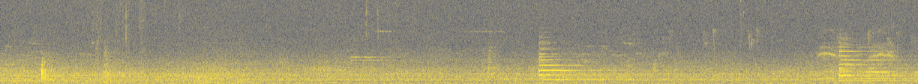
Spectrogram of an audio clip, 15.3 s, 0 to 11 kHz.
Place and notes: {
  "title": "Villa Arson, Nice, France - Bells and Birds near Villa Arson",
  "date": "2015-03-13 09:49:00",
  "description": "Besides the birdlife and traffic around the Villa Arson a bell is slowly tolling from the church of St Batholome.",
  "latitude": "43.72",
  "longitude": "7.25",
  "altitude": "71",
  "timezone": "Europe/Paris"
}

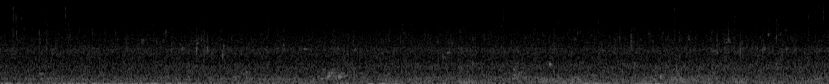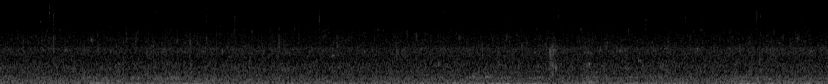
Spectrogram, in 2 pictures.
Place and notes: {
  "title": "Quayside, Ouseburn, Newcastle upon Tyne, United Kingdom - Quayside, Ouseburn",
  "date": "2019-10-13 15:43:00",
  "description": "Walking Festival of Sound\n13 October 2019\nTandem cyclist and bobbing boats in the rain.",
  "latitude": "54.97",
  "longitude": "-1.59",
  "altitude": "2",
  "timezone": "Europe/London"
}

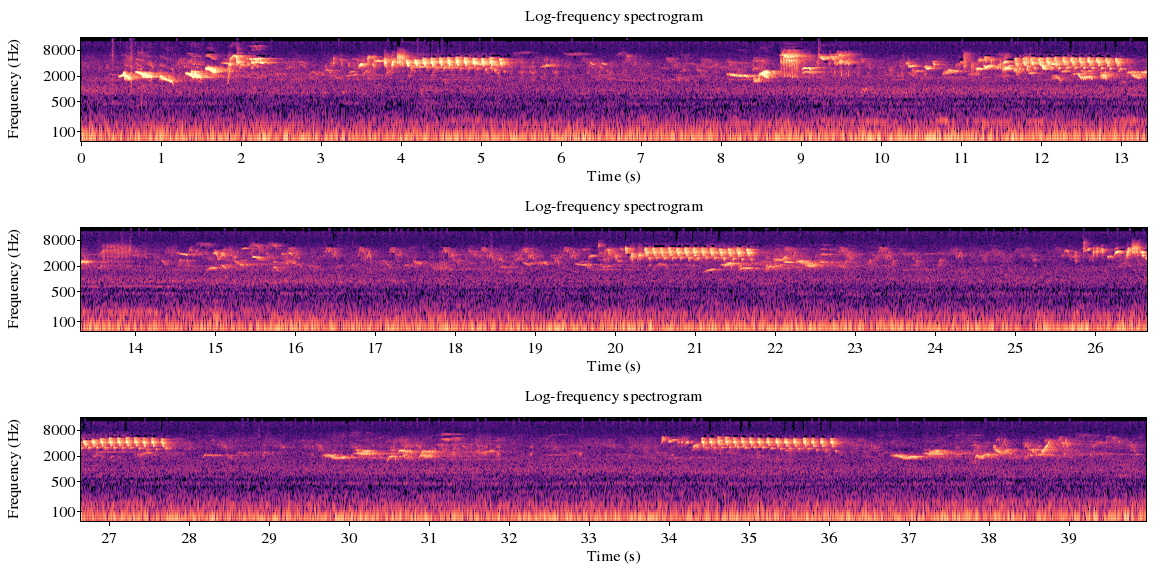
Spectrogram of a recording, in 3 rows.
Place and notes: {
  "title": "The nightingale's perspective, The Wet Triangle, Brehmestraße, Berlin, Germany - The nightingale's perspective",
  "date": "2022-06-02 08:27:00",
  "description": "Recorded from an audio stream left overnight at this location. The mics were hidden in a thick bramble bush. The recording starts as a nice morning atmosphere with distance bell. A lesser whitethroat and blackbird are singing. The nightingale is sings very close by (would not happen if the recordist was personally present). It seems as if we are listening from his perspective. Around 7min30 dogs and (human) dog walkers pass by chatting. Again I get the rather odd impression that I'm hearing what the nightingale is hearing. He does pause slightly, maybe just checking, before singing again.",
  "latitude": "52.56",
  "longitude": "13.40",
  "altitude": "42",
  "timezone": "Europe/Berlin"
}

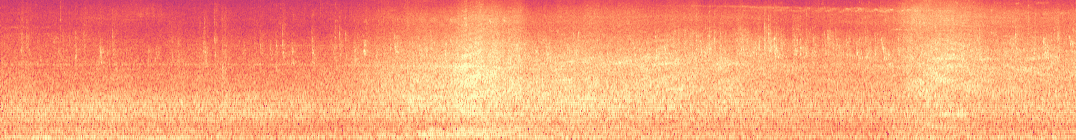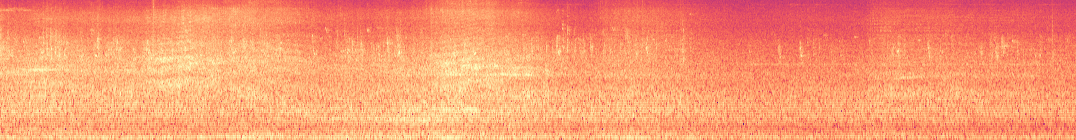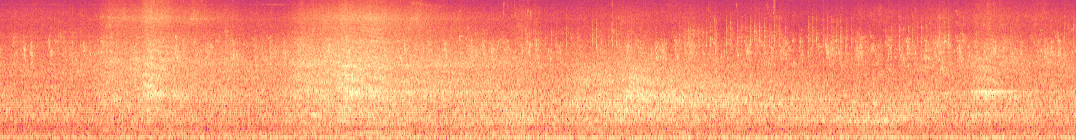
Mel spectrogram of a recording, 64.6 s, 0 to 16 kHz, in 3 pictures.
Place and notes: {
  "title": "Zhuanyao Rd., Changhua City - next to the high-speed road",
  "date": "2017-02-15 12:54:00",
  "description": "next to the high-speed road, Traffic sound, The sound of birds\nZoom H2n MS+XY",
  "latitude": "24.08",
  "longitude": "120.52",
  "altitude": "19",
  "timezone": "GMT+1"
}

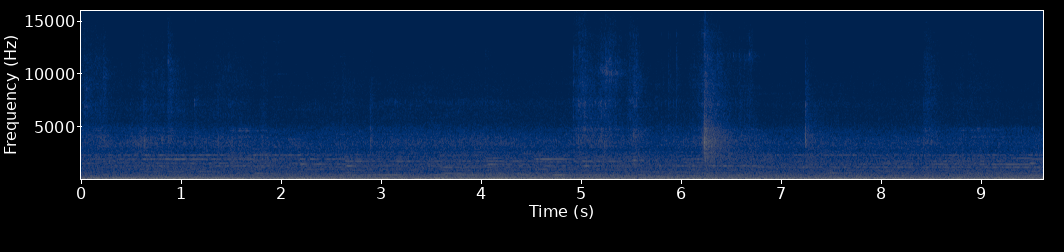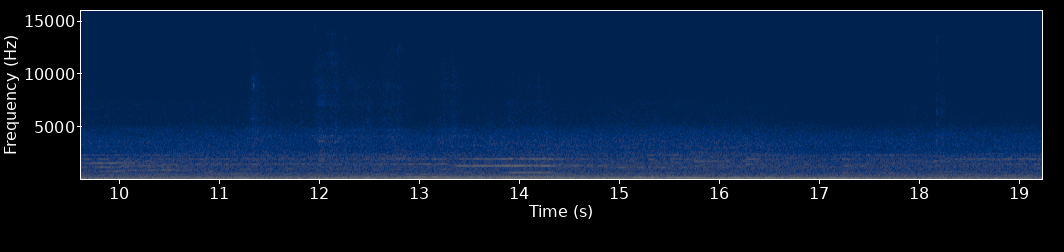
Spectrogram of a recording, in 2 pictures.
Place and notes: {
  "title": "新竹市立圖書館, Hsinchu City - small square",
  "date": "2017-10-30 08:38:00",
  "description": "A small square outside the library, birds, dog, A group of old people practicing tai chi in the square, Binaural recordings, Sony PCM D100+ Soundman OKM II",
  "latitude": "24.81",
  "longitude": "120.97",
  "altitude": "23",
  "timezone": "Asia/Taipei"
}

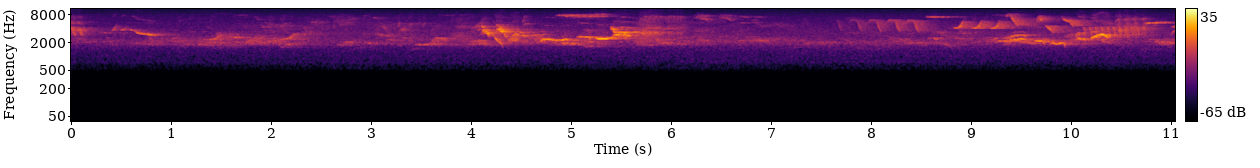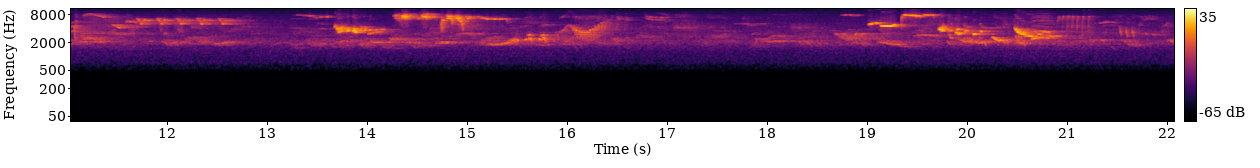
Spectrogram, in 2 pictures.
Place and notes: {
  "title": "St Barnabas Rd, Cambridge, UK - Dawn chorus circa June 1998",
  "date": "1998-06-01 04:30:00",
  "description": "Dawn chorus, garden of 9 St Barnabas Rd, circa June 1998. Recorded with Sony Pro Walkman and ECM-929LT stereo mic.",
  "latitude": "52.20",
  "longitude": "0.14",
  "altitude": "20",
  "timezone": "Europe/London"
}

